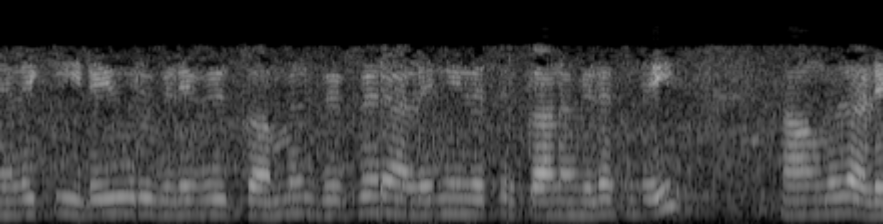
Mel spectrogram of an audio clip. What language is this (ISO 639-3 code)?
tam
